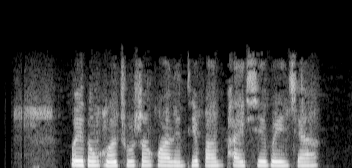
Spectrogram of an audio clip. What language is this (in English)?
Chinese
